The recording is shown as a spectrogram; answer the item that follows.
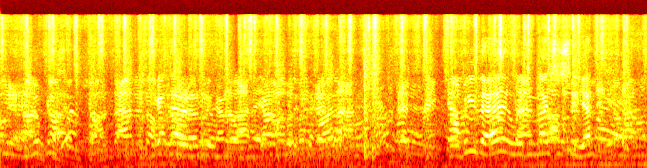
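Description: Several people's voices overlapping at once, lively and continuous.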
